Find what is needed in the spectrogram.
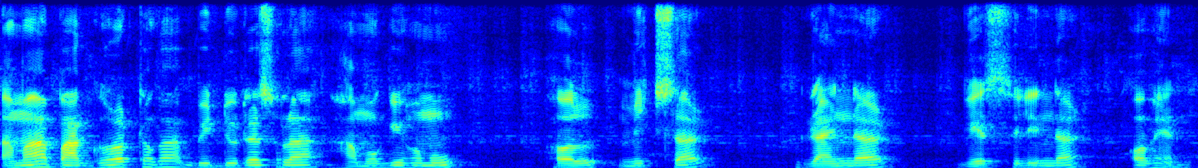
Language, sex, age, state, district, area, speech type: Assamese, male, 60+, Assam, Lakhimpur, urban, spontaneous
